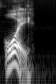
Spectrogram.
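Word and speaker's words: oi (אוי): It's spelled Aleph Vav Yod with a cholam above the Vav. And it's oi. And it means woe.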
